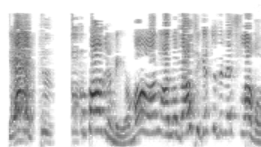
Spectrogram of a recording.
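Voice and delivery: put-on whiny kid. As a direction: play the gamer kid who won't be bothered. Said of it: "And your kid's like".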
